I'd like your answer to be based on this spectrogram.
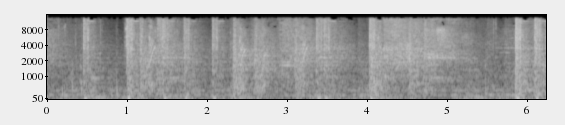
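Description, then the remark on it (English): A dense firefight with rapid, overlapping gunshots cracking out continuously, mixed with heavier booms, loud throughout with no pause. “Oh, a nice little firefight mixture of, again, there's gunfire going on, but it...”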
